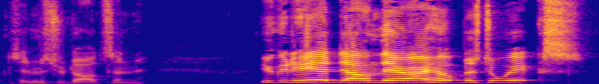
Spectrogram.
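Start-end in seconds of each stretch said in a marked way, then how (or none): 1.3-2.9 loud, high shout to someone below; raised, carrying call; calling downstairs. A narrator's reading. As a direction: project it down the stairwell. Calling down stairs to clerk.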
